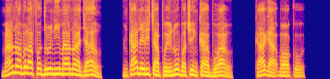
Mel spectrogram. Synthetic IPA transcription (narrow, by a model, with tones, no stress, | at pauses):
ma˨a˦nʊ˦ɔ˦bʊ˦la˦fo˦dʊ˦ɾʊ˦ni˦ma˦a˦nʊ˦a˨d͡ʒa˨a˦ɦʊ̰˨ | ŋ̩˨ka˦ne˨ɾi˦t͡ʃa˨pʊ˨ɪ˨nʊ˦bɔ˨t͡ʃɪ˦ŋ̩˨ka˦a˨bʊ˨a˦ɦʊ̰˨ | ka˨a˦ɡa˨a˨k͡pɔ˦kʊ˦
